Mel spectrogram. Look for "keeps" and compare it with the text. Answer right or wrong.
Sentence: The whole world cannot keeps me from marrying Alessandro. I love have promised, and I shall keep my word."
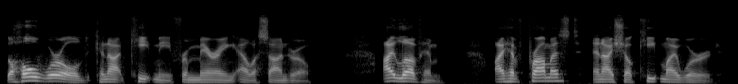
wrong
